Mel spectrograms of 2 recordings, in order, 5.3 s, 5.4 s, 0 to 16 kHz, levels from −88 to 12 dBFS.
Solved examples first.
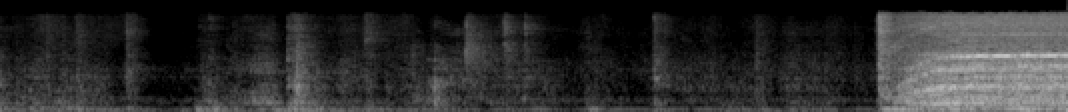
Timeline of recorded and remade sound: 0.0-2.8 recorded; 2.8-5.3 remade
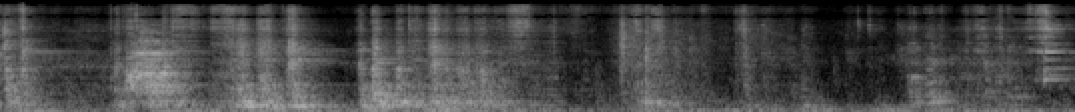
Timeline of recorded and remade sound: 0.0-3.6 recorded; 3.6-5.0 remade; 5.0-5.4 recorded

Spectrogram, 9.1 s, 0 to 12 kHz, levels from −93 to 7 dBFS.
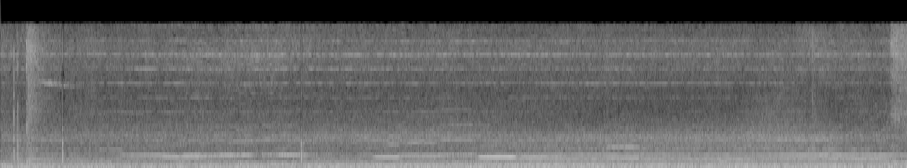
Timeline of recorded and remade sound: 0.0-1.8 recorded; 1.8-2.4 remade; 2.4-8.2 recorded; 8.2-9.1 remade

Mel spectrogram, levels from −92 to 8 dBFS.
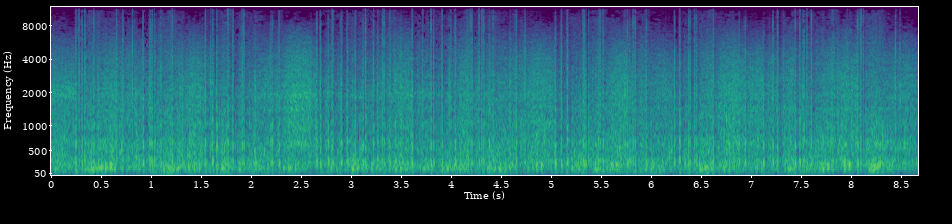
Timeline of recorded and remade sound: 0.0-1.0 recorded; 1.0-4.0 remade; 4.0-5.5 recorded; 5.5-6.2 remade; 6.2-7.8 recorded; 7.8-8.7 remade

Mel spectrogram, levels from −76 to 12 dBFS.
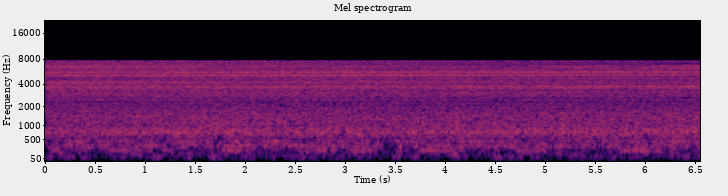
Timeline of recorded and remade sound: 0.0-6.6 recorded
